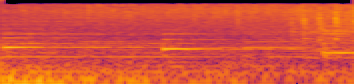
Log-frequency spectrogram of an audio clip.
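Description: Logo intro music: held notes that change about a second in, over a deep rumble and a rain-like hiss.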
